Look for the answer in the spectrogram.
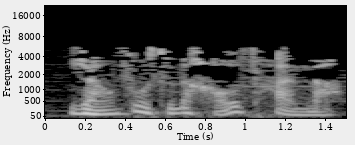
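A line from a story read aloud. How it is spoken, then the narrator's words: Mournful lament. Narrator (Chinese): 石彪、银珠……当即哀叹一番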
